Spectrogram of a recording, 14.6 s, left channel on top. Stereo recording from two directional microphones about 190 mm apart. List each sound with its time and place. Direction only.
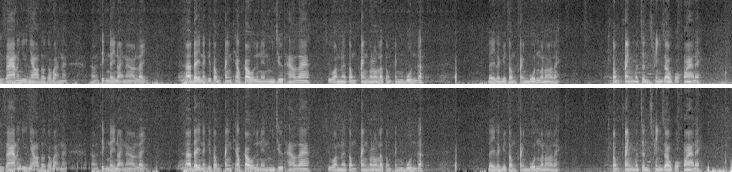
0.1 s speech: centre (ahead or behind)
9.8 s speech: 10° right (ahead or behind)
12.3 s speech: 10° right (ahead or behind)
